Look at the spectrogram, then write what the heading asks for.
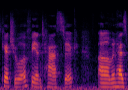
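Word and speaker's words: Quechua: It's it's pronounced Ketwa.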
